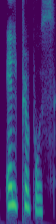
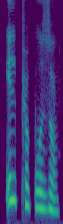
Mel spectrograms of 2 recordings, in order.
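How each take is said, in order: First: The verb ends without an extra vowel sound. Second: The verb ends with an extra vowel sound. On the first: The speaker calls it right. "It should be il propose" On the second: The speaker calls it wrong. "most of the students pronounce it as il proposo, which is totally incorrect"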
